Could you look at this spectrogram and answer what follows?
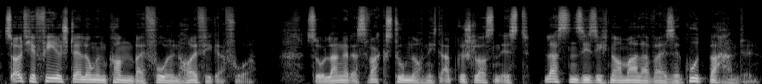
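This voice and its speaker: A man voicing a sensible, caring mother in a children's audiobook, measured and practical. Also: deep voice, expressive, darkish tone, dry recording, clean studio sound. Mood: reassuring.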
